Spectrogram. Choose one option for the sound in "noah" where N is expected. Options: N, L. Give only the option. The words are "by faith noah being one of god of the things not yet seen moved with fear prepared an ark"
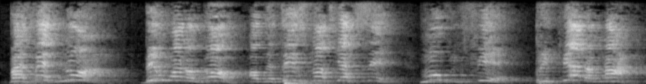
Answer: N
